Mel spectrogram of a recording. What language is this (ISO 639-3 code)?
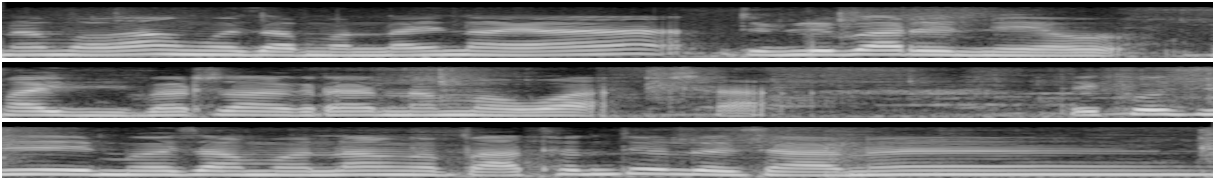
brx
